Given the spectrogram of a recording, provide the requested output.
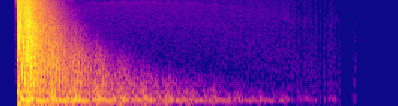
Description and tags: Small beams with more reverb/feedback? added effect
Have fun!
